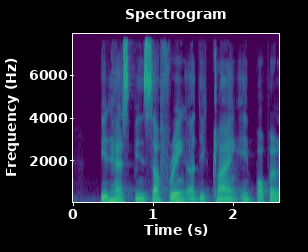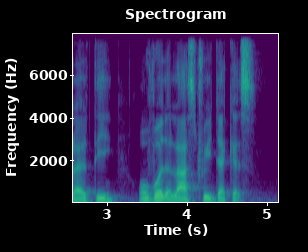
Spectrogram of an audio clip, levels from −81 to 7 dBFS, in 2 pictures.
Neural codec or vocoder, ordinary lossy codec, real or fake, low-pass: none; none; real; none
